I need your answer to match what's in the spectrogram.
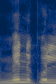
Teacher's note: یعنی نون کی آواز کو تھوڑا ناک میں چھپا کے بولیں گے، جیسے پنکھا بولتے ہیں، جیسے پنکھا، مان لیجیے پنکھا اگر بولیں ویسے من کل ایسے. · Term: اخفا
